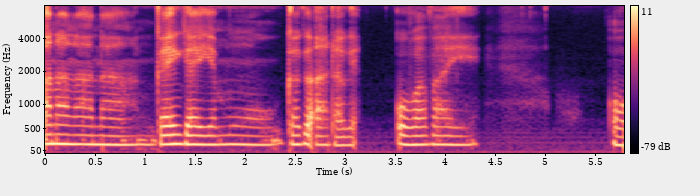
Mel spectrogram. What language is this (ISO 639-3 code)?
kbt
